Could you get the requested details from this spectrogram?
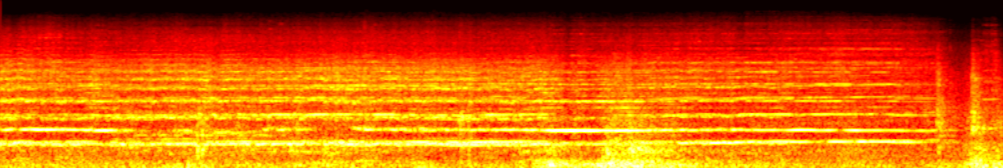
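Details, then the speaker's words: Norfolk Southern freight on lightly used, deferred-maintenance branch track slightly out of gauge: steady high-pitched wheel flange squeal with several ringing tones over the rumble of passing cars. "I've seen some maintenance away equipment parked on a siding down the way, but you can hear those flanges squealing."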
